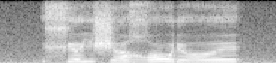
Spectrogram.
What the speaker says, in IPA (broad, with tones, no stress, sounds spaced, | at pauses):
xʲ ə˦˥ j ʒ ə˨˦ ʁ o˧˥˧ ɾʲ ɤ˨˦ ɪ̯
